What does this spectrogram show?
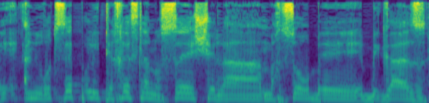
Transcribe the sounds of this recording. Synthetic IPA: aniʁo̞t͡se̞po̞leit̪jaχe̞sleno̞se̞ʃe̞lamaχso̞ʁbebeɡaz

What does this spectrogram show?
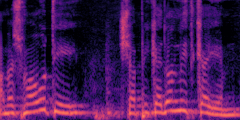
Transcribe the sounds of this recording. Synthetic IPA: amaʃmaut̪iʃehapikad̪o̞nmit̪kajem

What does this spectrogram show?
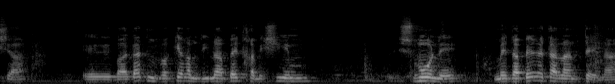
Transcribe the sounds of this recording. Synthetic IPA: ʃa | vaːd̪at̪me̞vakeʁamd̪inabet̪χamiʃim | ʃmo̞ne̞me̞d̪abe̞ʁe̞t̪alant̪e̞na

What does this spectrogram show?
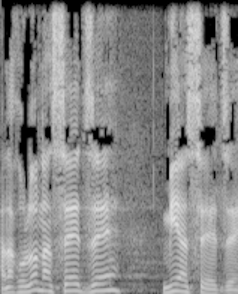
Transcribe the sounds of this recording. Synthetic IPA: anaχnulo̞naseːt̪ze̞ | miaseːt̪ze

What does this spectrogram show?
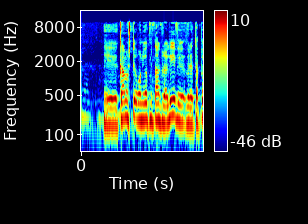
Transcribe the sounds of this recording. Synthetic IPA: ekamaʃt̪eʁonijo̞t̪mit̪anklalivevele̞t̪ape

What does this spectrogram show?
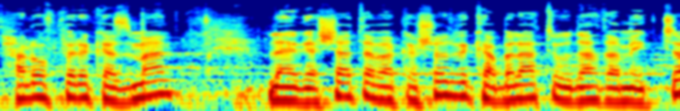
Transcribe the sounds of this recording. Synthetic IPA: ħalufpeɾekhazman | lehaɡaʃat̪habakaʃot̪vekabalat̪ːeud̪at̪hamikt͡so

